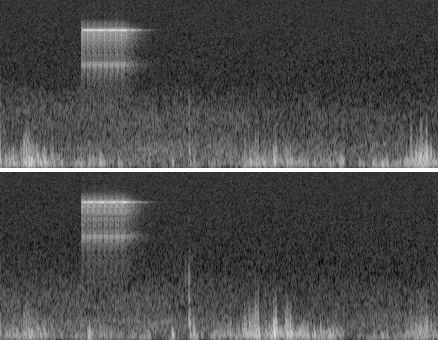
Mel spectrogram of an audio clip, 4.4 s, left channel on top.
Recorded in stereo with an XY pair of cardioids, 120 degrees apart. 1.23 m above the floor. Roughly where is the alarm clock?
Ahead.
